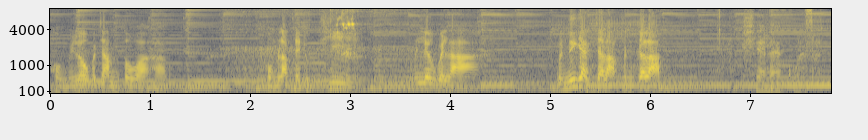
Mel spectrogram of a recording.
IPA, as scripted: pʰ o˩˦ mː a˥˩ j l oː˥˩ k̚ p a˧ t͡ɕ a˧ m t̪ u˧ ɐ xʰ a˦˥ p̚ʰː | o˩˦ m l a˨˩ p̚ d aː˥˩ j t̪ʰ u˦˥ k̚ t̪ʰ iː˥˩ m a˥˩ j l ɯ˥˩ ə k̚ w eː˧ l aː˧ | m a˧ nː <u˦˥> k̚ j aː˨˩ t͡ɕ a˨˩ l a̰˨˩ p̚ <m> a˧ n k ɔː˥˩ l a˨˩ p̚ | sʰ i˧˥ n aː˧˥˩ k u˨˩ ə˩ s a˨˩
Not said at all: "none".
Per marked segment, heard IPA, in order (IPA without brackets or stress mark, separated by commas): ɯ˦˥, m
